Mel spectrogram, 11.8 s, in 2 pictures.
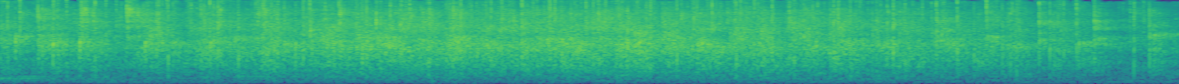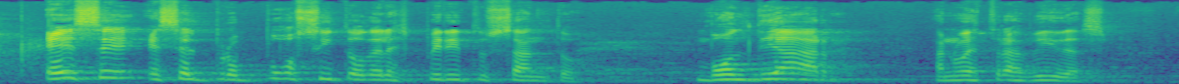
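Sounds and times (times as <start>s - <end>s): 
audience applauding: 0.0s - 6.2s
speech: 6.1s - 11.5s.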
